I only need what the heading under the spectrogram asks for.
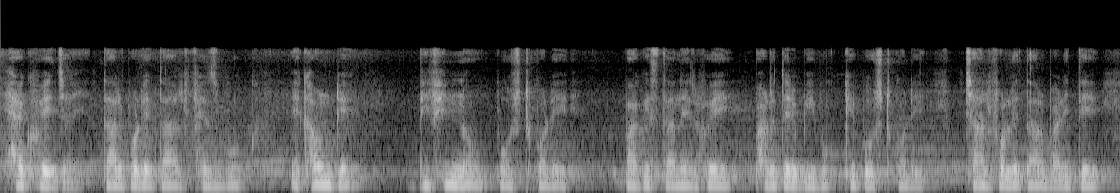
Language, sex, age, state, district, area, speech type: Bengali, male, 18-30, West Bengal, Jalpaiguri, urban, spontaneous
